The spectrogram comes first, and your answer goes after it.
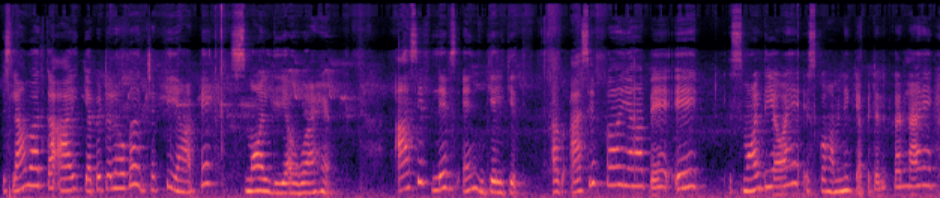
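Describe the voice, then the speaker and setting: A woman teacher with a Pakistani accent explaining a school lesson slowly and patiently, sounding out words one at a time. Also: high voice, lively intonation, slight background noise. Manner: slow, patient, spells out each word.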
